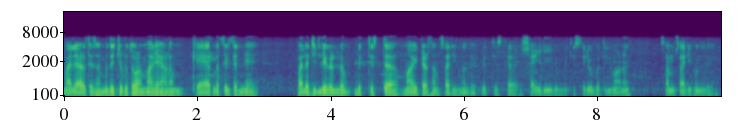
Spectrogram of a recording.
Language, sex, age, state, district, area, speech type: Malayalam, male, 18-30, Kerala, Malappuram, rural, spontaneous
